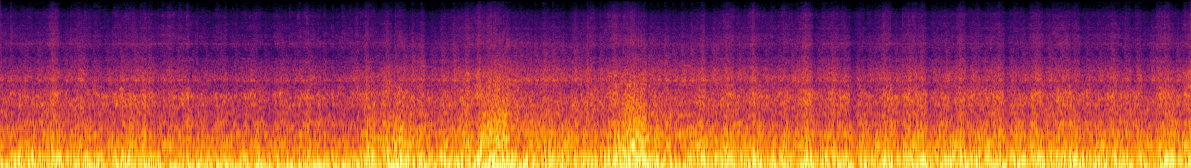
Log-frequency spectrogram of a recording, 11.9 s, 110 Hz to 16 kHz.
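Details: Willys DJ5 with new 4-into-1 exhaust with collector and over-axle pipes, in an enclosure: steady, deep, even exhaust note with no knocks or misses, echoing off close walls; engine runs smoothly.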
